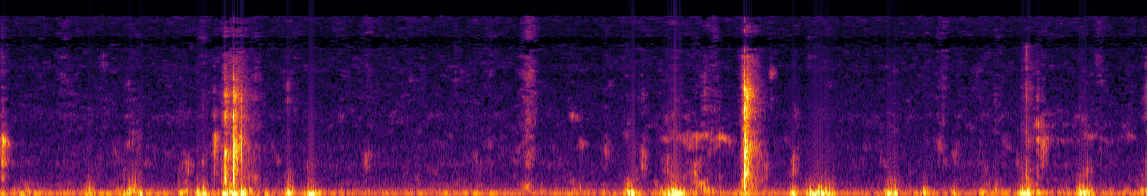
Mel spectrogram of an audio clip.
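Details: Sugar, a Pomeranian, eats slowly in a calm home, crunching each piece of food thoroughly. Soft clicks and crunches come in loose clusters, with a few sharper cracks and quiet pauses between them.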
